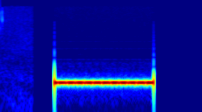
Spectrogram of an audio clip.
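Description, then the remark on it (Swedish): A single steady phone ringing tone from an outgoing call to a man living in Thailand, one clean one-second beep at medium loudness, heard alone with silence before and after. “Ja, men vi ringer upp han direkt.”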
